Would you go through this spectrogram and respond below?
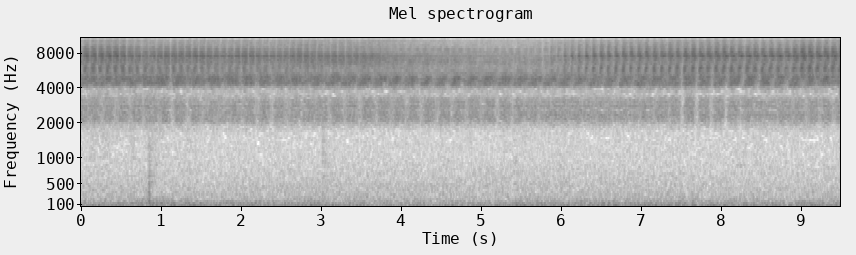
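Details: Cicadas singing in chorus as a relaxing nature soundscape: a dense, continuous high buzzing shimmer with fine rapid pulsing, steady throughout with slight swells in loudness.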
